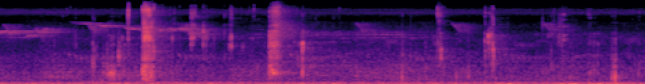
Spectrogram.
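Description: Close-up mouth sounds of a person eating pork and rice by hand: wet chewing with sharp lip smacks and clicks every second or so, while birds chirp faintly in the background.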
